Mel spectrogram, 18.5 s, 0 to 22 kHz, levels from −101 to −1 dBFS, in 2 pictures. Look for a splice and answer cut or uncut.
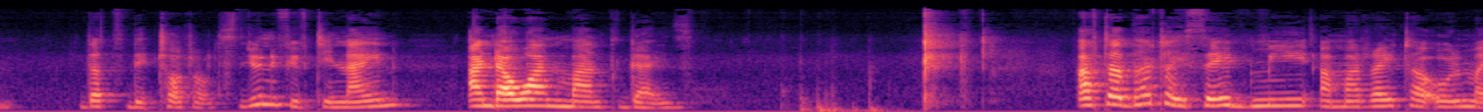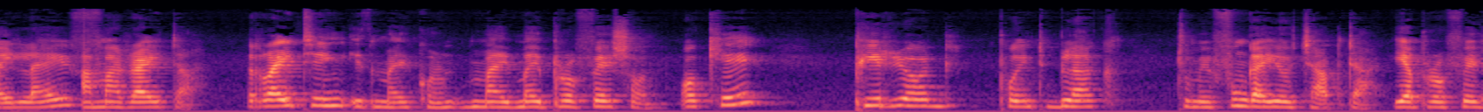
uncut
